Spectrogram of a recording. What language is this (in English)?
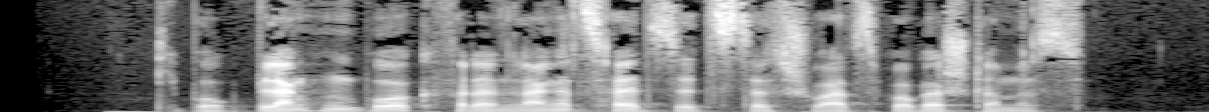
German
